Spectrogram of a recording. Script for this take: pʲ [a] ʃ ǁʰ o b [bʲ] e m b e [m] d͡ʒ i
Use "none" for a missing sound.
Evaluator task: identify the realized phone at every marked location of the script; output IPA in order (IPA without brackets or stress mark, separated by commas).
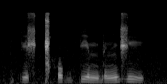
a, pʲ, n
